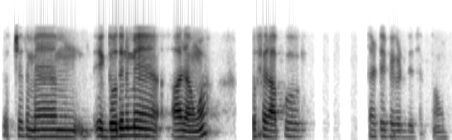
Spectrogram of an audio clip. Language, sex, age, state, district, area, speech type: Hindi, male, 18-30, Madhya Pradesh, Katni, urban, conversation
